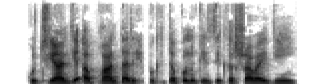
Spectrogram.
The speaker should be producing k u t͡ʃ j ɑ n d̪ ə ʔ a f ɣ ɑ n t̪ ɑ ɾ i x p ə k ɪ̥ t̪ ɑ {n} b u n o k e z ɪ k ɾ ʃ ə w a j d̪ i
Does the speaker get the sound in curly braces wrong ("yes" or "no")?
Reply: yes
